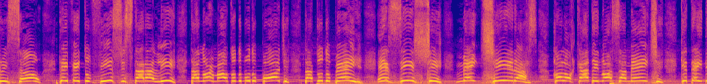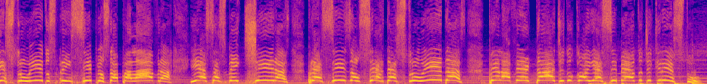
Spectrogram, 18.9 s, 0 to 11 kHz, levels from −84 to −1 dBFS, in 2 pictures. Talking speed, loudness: 120 wpm, -11 LUFS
